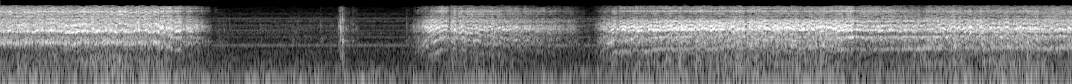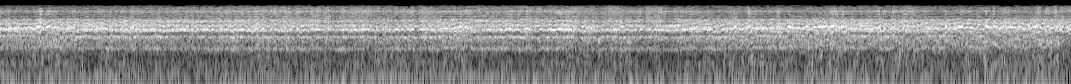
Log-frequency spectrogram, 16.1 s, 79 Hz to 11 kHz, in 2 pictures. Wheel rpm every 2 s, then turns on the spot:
160, 10, 100, 160, 160, 160, 160, 160.
none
